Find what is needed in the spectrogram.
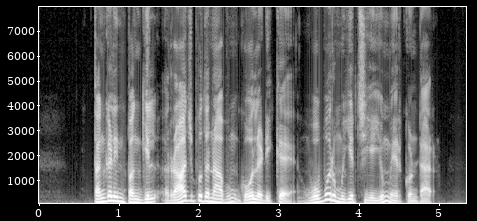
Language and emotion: Tamil, neutral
